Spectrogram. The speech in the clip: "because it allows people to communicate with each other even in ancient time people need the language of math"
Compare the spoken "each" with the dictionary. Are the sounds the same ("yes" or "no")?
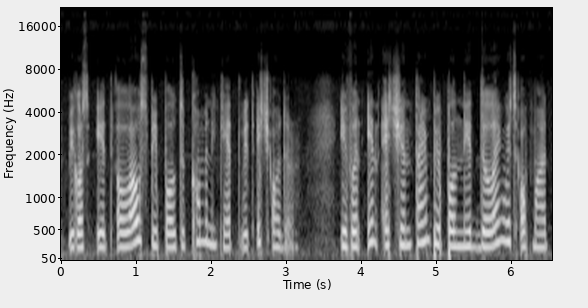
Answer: yes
